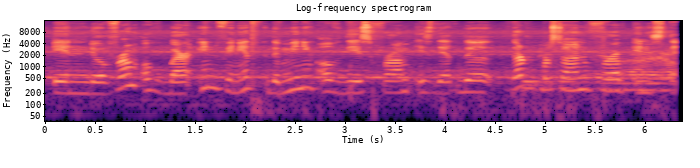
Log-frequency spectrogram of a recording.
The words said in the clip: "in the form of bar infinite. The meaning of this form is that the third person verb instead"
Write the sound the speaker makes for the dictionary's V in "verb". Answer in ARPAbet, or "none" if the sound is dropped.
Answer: F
